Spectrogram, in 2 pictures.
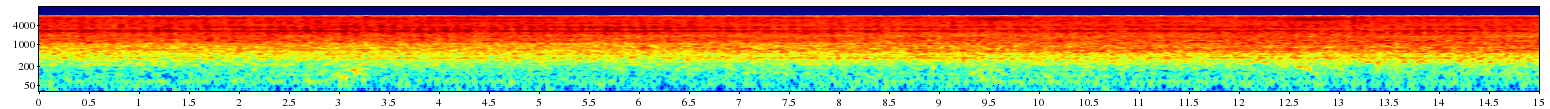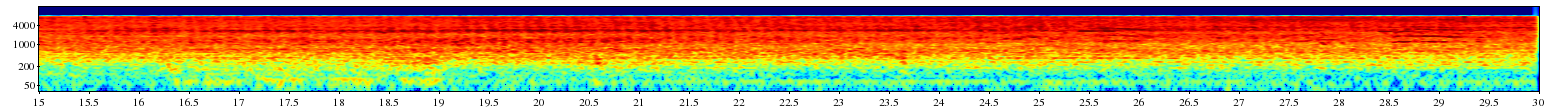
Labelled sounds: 25.4	26.1	killer whale, 1.3 to 4.2 kHz
28.4	29.3	killer whale, 1.2 to 3.7 kHz

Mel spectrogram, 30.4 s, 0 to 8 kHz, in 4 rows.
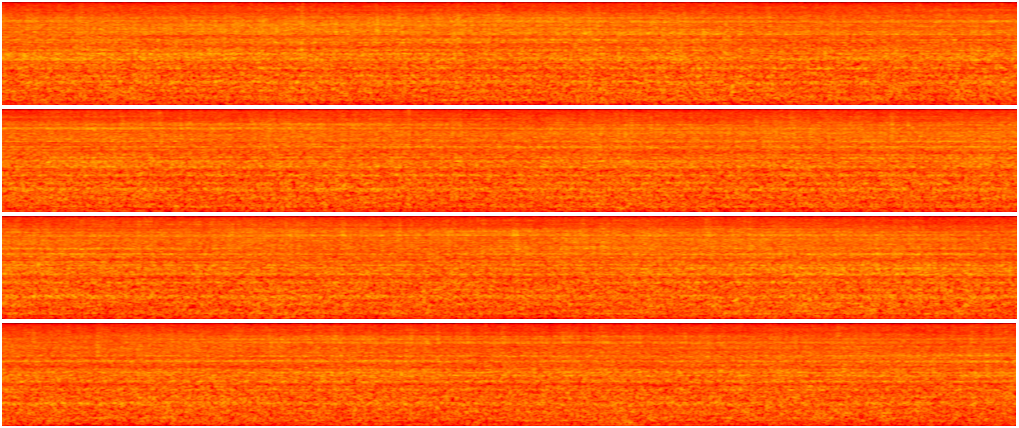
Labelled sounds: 7.4	7.6	vessel noise, 6.2 to 6.3 kHz

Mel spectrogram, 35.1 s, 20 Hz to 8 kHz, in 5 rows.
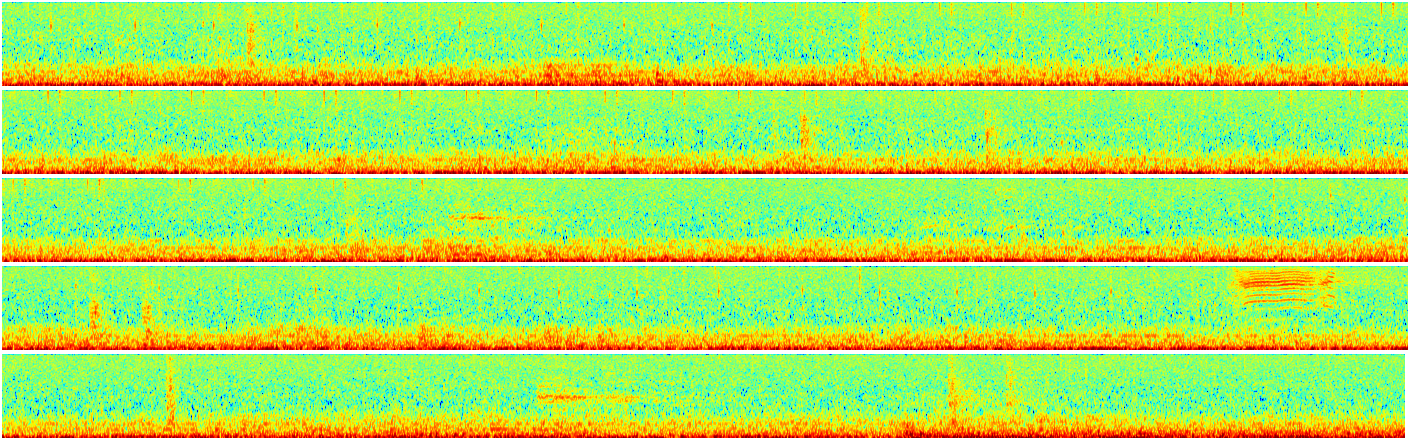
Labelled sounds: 30.7	31.4	killer whale, southern resident, 0.51 to 3.2 kHz

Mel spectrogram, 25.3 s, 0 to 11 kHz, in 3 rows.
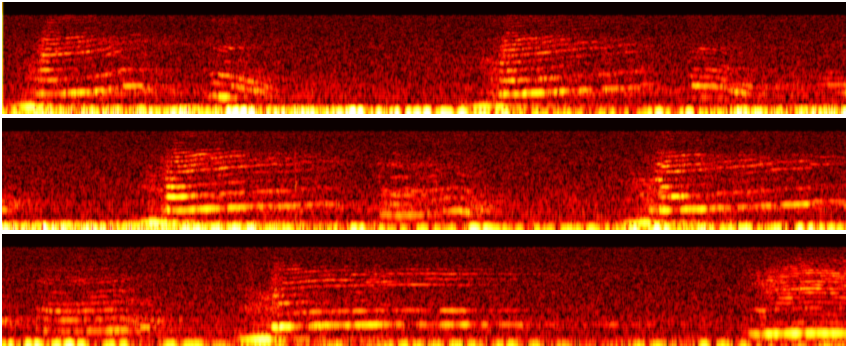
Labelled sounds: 0.2	1.3	humpback whale, 0.90 to 4.3 kHz
2.0	2.6	humpback whale, 0.80 to 3.1 kHz
4.9	7.3	humpback whale, 0.86 to 4.5 kHz
8.2	8.4	humpback whale, 0.99 to 1.1 kHz
10.0	11.9	humpback whale, 0.86 to 4.7 kHz
12.3	13.2	humpback whale, 0.80 to 1.4 kHz
14.9	16.8	humpback whale, 0.80 to 4.3 kHz
17.2	18.1	humpback whale, 0.93 to 2.9 kHz
19.6	21.6	humpback whale, 0.86 to 4.3 kHz
24.4	25.3	humpback whale, 1.1 to 4.6 kHz

